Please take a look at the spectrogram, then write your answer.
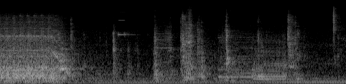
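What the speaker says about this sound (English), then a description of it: "And stitch down on it again." Sewing machine stitching fabric for a pumpkin leaf: a short steady run of stitching at the start, then quieter, scattered bursts and clicks as the work is pivoted and sewn again.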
